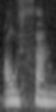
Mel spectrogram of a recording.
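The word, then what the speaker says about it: אָזַן: perhatikanlah di sini Hai di dalam bahasa aslinya itu adalah outside pelafalan itu adalah Hauzan ya artinya itu beri telinga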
